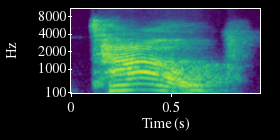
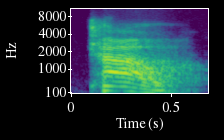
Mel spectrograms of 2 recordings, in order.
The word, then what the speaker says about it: tau: bumper this word right right here hold on tau y'all familiar with tau beta pi tau t-a-u is that am i saying that right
